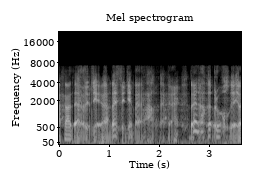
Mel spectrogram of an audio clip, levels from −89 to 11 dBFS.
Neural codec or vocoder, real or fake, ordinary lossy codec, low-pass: autoencoder, 22.05 kHz, a latent of 192 numbers a frame, VITS, trained on many speakers; fake; none; 7.2 kHz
